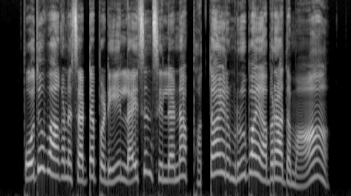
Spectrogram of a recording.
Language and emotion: Tamil, surprised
